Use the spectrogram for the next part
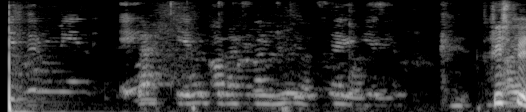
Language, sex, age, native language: Icelandic, male, 14, Icelandic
